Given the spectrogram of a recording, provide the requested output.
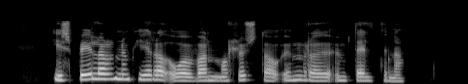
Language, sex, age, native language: Icelandic, female, 30-39, Icelandic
